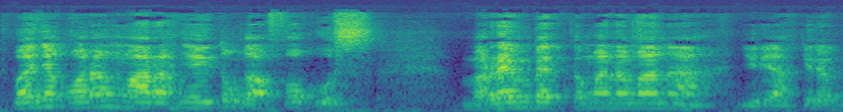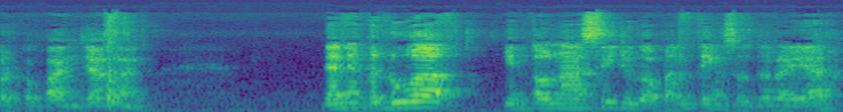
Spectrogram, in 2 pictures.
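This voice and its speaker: A male pastor preaching a lively sermon, mixing English phrases in and laughing often. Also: a little high, distant mic. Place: church service.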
